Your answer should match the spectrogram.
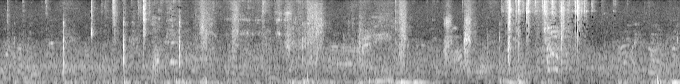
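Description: Camera handling noise: a run of clicks and knocks over a low rumble of wind on the microphone. A brief metallic jingle follows about six seconds in.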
